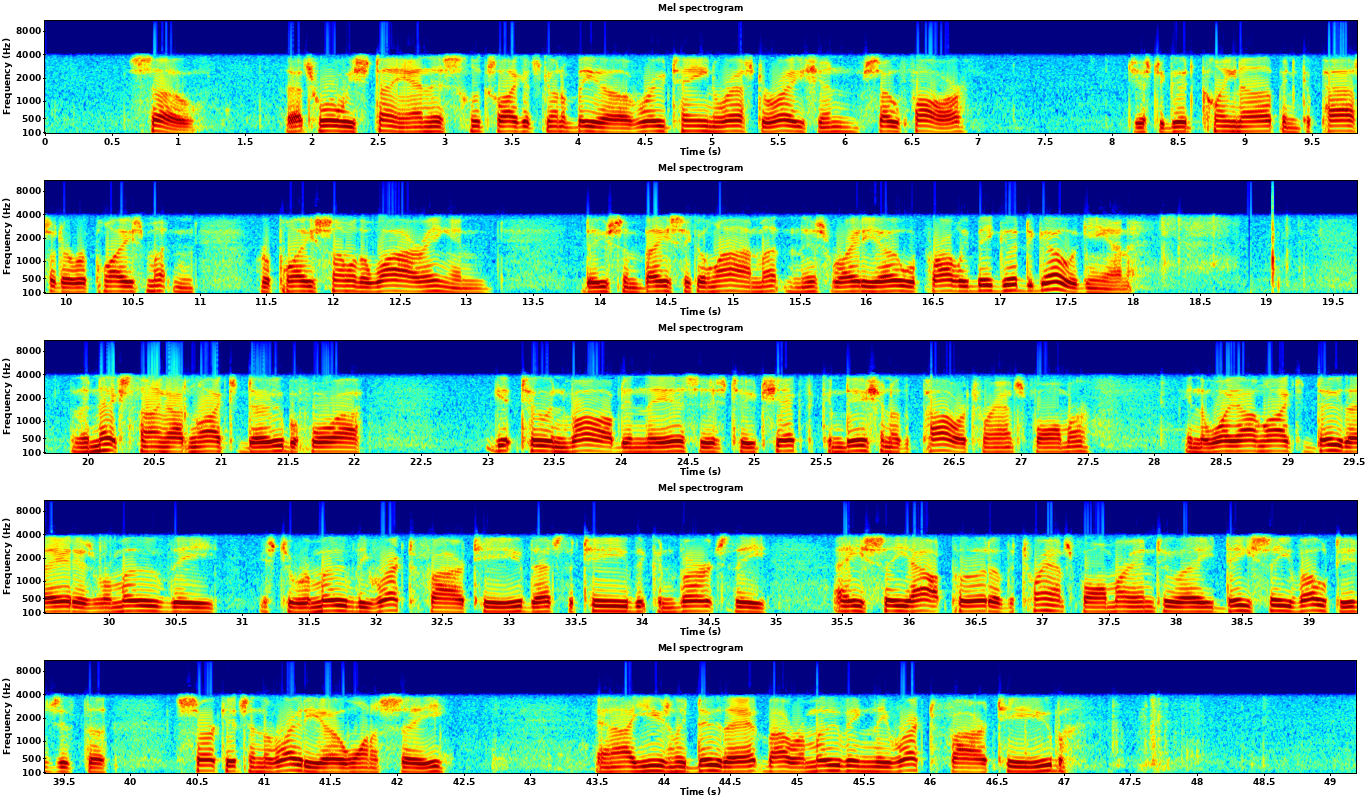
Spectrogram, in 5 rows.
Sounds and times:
Speech: 0.6 - 1.2, 1.8 - 7.0, 8.1 - 13.3, 13.9 - 18.1, 19.8 - 22.1, 23.0 - 27.6, 28.2 - 42.5, 43.5 - 47.2.

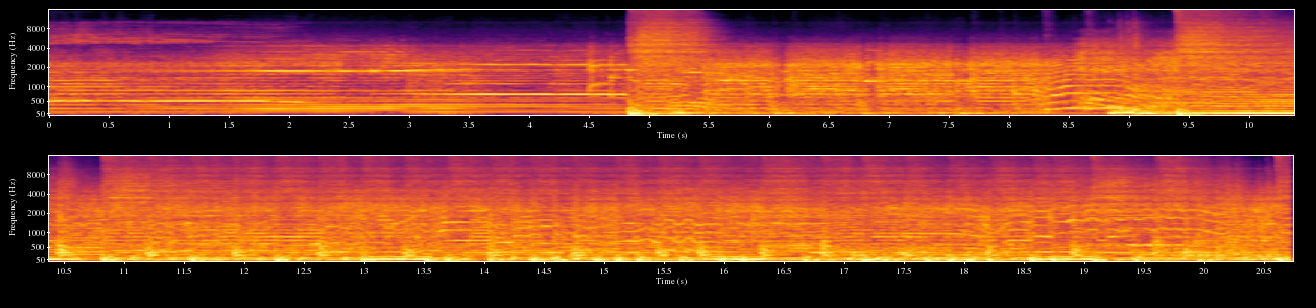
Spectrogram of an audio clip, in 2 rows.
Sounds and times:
Music: 0.0 - 20.7.

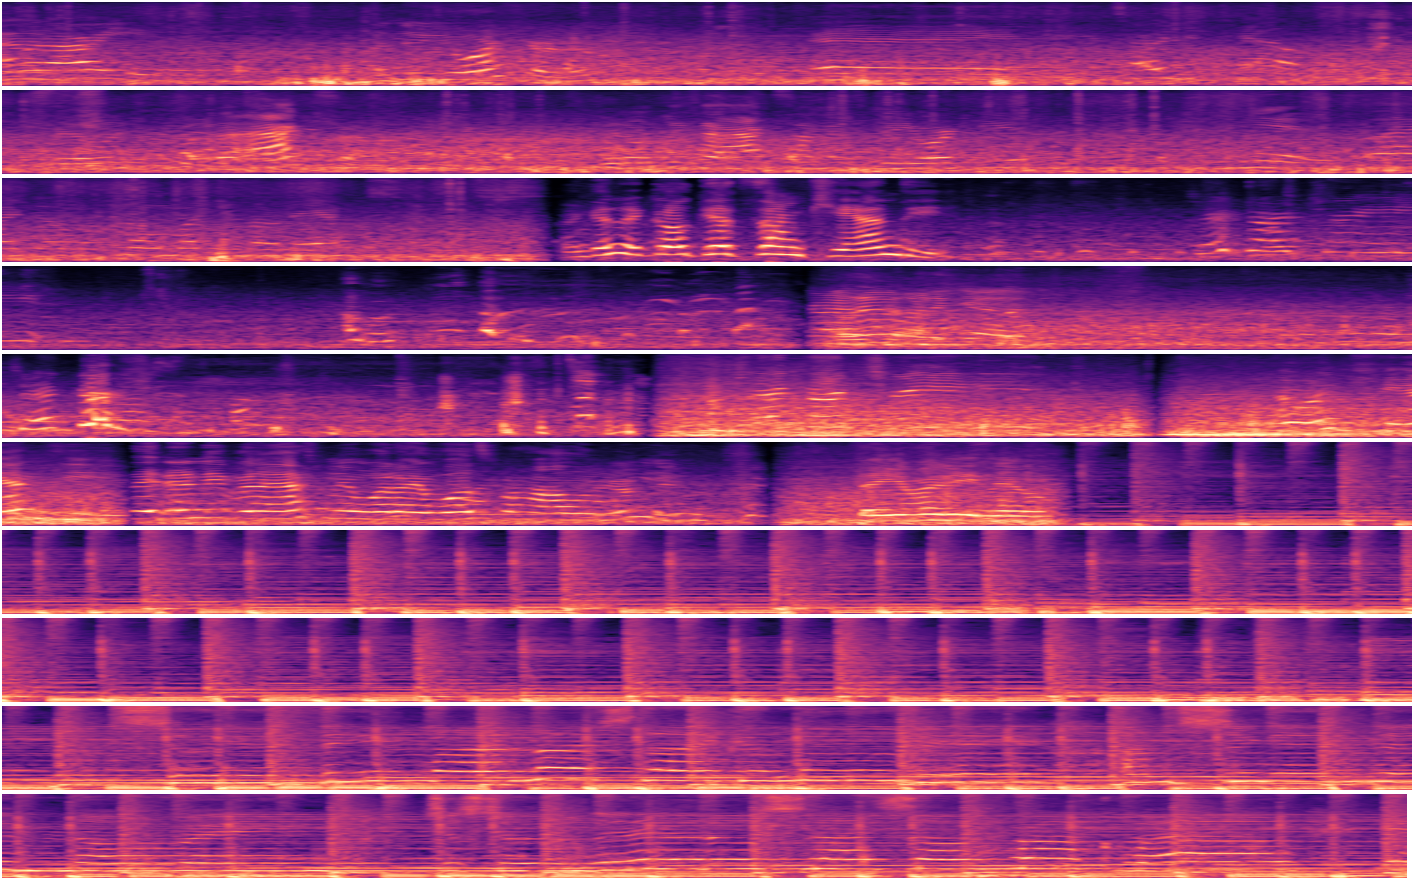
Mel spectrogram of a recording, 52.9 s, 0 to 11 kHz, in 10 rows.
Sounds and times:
Vehicle: 0.0 - 30.5.

